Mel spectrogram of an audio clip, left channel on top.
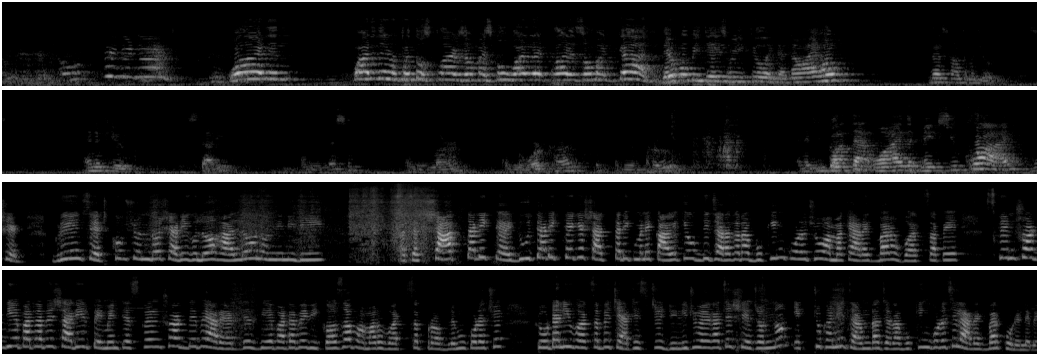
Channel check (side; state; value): both; different; correlation 0.00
